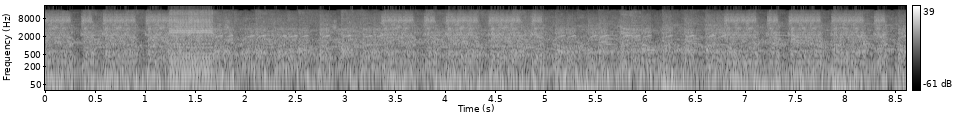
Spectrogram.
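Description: Many Sparta remix tracks playing at once: a loud, dense jumble of overlapping electronic music beats, sampled cartoon voices and sound effects. A held note stands out briefly about a second in.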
